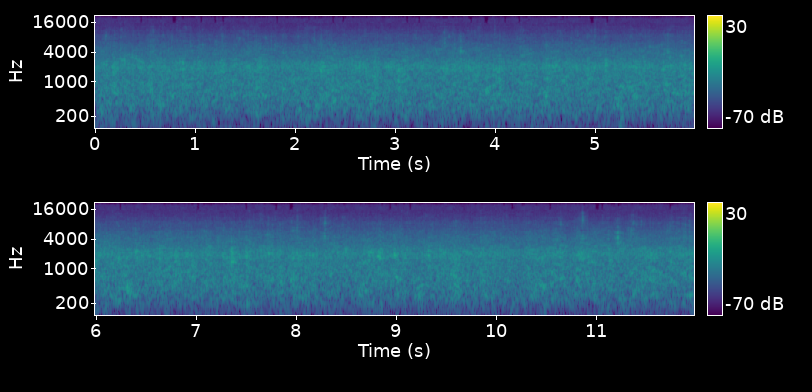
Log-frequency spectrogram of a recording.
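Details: Steady rain hisses and patters throughout, with no animal voices. The sound is an even wash of drops on leaves and ground, with no calls rising above it.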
